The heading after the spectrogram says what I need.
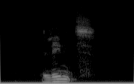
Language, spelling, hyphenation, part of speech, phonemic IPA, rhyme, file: Dutch, lint, lint, noun, /lɪnt/, -ɪnt, Nl-lint.ogg
- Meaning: 1. a ribbon, a cloth band or non-textile (non-adhesive) tape 2. a decoration, a medal, especially in chivalric, civil and military contexts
